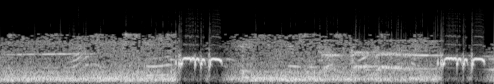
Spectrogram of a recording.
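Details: Zebra dove song recorded at night to prompt captive doves to sing: two short bursts of rapid stuttered whistled notes about two and a half seconds apart, with faint drawn tones beneath steady loud hissing.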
